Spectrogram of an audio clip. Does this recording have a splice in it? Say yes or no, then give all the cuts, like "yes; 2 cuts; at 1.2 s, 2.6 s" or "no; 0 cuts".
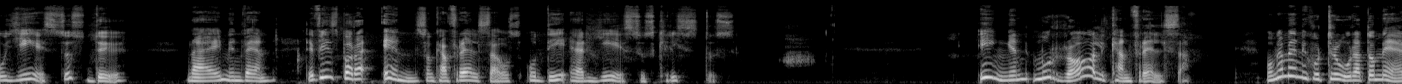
no; 0 cuts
